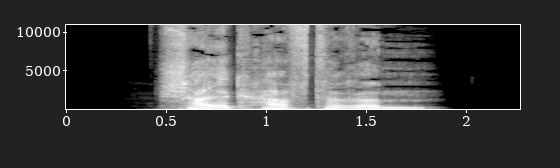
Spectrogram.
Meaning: strong dative masculine/neuter singular comparative degree of schalkhaft
- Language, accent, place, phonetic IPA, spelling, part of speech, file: German, Germany, Berlin, [ˈʃalkhaftəʁəm], schalkhafterem, adjective, De-schalkhafterem.ogg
